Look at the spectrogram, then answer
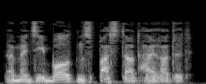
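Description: A man's voice: deep voice, moderate pace, gravelly, husky, dry recording, exaggerated voice. A man reading an audiobook, voicing a cynical, mocking one-handed knight in a dry, sardonic way. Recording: dry, slightly dull studio audio.

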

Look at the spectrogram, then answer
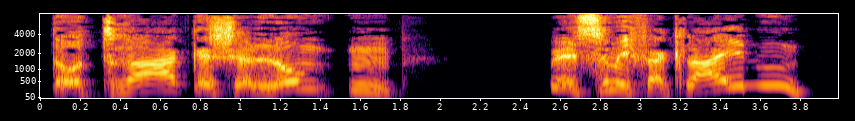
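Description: A man voicing an arrogant, cruel young exiled king who is quick to rage, with a shrill, sneering voice. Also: slightly rough, no room sound. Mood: scornful. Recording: slightly dull recording.

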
